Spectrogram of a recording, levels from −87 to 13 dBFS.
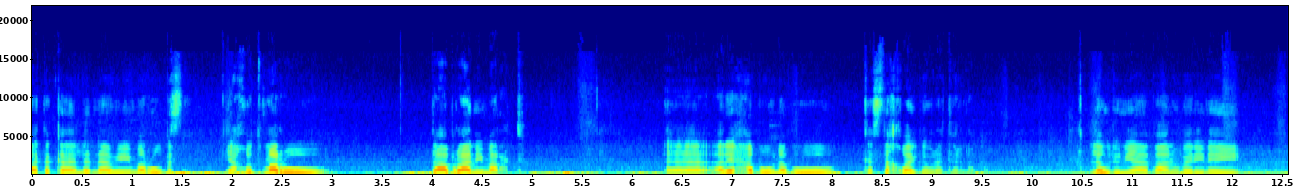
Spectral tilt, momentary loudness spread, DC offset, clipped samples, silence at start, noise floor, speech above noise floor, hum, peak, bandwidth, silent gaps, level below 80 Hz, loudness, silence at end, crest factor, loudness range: -5.5 dB/octave; 22 LU; under 0.1%; under 0.1%; 0 s; -41 dBFS; 20 dB; none; -2 dBFS; 10.5 kHz; none; -28 dBFS; -24 LUFS; 0 s; 20 dB; 7 LU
